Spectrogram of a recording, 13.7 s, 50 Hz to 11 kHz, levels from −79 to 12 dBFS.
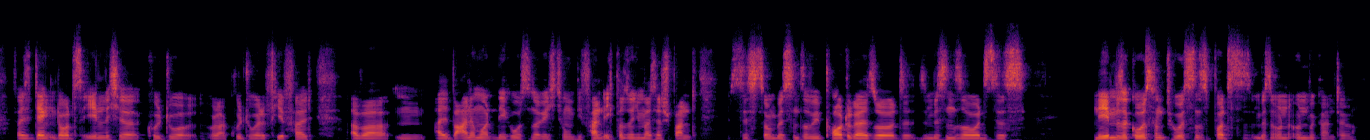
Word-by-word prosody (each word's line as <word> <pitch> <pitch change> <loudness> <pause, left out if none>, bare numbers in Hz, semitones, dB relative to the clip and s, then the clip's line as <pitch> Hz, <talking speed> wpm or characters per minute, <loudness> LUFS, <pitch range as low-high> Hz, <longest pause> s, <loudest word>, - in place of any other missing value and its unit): weil 115 - -1
sie 110 - -6
denken, 115 +1 +5
dort 115 0 0
ist - - +2
ähnliche 125 -1 +1
Kultur 120 -2 -7
oder 105 -1 -6
kulturelle 115 -1 -6
Vielfalt. 130 0 -3 0.4
Aber, 110 0 -1
hm, 115 0 -14
Albanien 120 +3 0
und 135 - -4
Montenegro 125 0 -4
ist 125 - -3
'ne 125 - -3
Richtung, 125 +1 -4
die 120 - -13
fand 120 -1 +1
ich - - 0
persönlich 125 -1 -3
immer 120 -1 -2
sehr 115 -2 -3
spannend. 110 0 -2 0.3
Es - - -6
ist 120 - +5
so - - +3
'n 120 - -6
bisschen 120 +1 +2
so 125 -1 -4
wie 120 - -3
Portugal, 120 -1 +3
so, 110 0 +2
d 110 +1 -8
das - - -20
ist - - -11
'n 115 - -11
bisschen 120 +1 0
so 115 0 +1
dieses 110 0 +3 0.6
neben 135 +2 +8
so 130 - +7
größeren 130 +1 +3
Touristenspots 130 0 +1
ist 115 - -5
'n - - -11
bisschen 120 - -2
un 125 0 -4
unbekannter. 110 -4 -9
120 Hz, 220 wpm, -26 LUFS, 115-125 Hz, 0.6 s, neben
